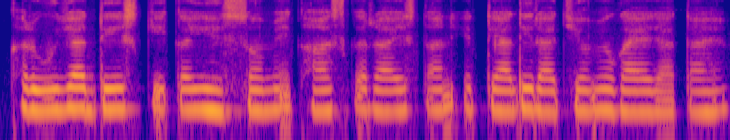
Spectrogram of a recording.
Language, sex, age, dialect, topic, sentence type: Hindi, male, 18-24, Kanauji Braj Bhasha, agriculture, statement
